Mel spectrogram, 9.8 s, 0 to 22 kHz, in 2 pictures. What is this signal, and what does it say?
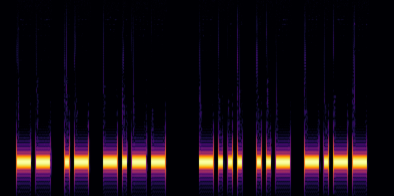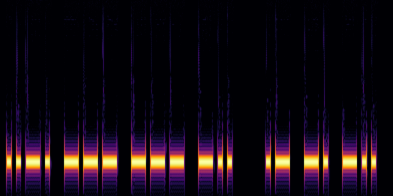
Morse code, heard as a keyed tone, about 20 wpm, 700 Hz. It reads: MAY BUY FOOD AND
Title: Sentences from Top 1000 Words - Review Part 5 - 20wpm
